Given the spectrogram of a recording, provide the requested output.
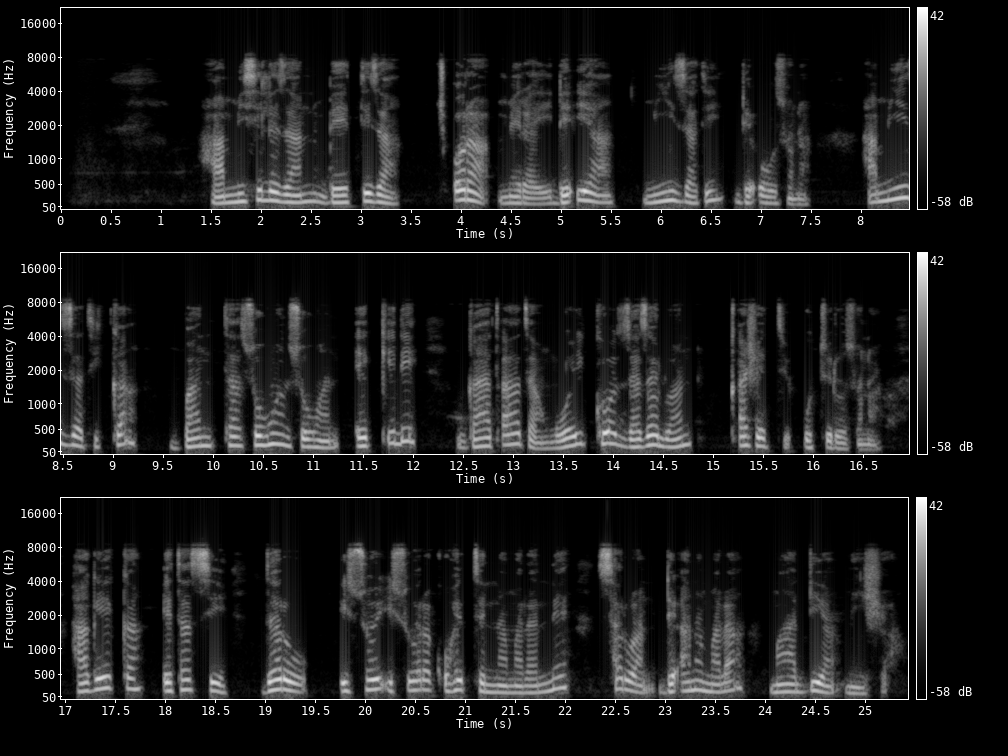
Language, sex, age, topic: Gamo, male, 25-35, agriculture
